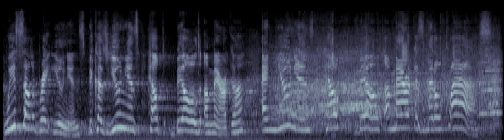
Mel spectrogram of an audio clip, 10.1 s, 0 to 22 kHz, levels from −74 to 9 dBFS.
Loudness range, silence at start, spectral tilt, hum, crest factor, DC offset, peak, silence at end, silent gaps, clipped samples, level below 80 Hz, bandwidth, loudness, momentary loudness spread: 2 LU; 0.05 s; -1.5 dB/octave; none; 18 dB; under 0.1%; -2 dBFS; 0.05 s; none; under 0.1%; -54 dBFS; 15.5 kHz; -18 LUFS; 8 LU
